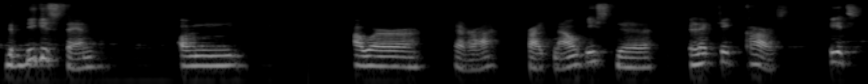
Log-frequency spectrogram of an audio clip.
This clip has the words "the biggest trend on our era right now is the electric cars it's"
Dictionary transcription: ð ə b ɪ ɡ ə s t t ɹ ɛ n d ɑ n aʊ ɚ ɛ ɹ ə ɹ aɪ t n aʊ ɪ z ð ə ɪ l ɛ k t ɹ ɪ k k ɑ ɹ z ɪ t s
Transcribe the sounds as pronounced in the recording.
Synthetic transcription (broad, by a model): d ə b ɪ ɡ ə s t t ɛ n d ɑ n aʊ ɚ ɛ ɹ ə ɹ aɪ t n aʊ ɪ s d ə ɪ l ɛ k t ɹ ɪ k k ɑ ɹ s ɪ t s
